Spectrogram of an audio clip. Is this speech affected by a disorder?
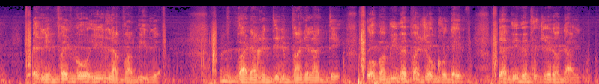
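Yes: laryngectomy; talking and eating after laryngectomy.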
